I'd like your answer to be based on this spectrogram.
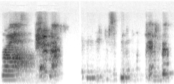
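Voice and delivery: drawn-out high, loud mock yell of pivot, very slow; yelling pivot like the Friends couch scene, played for laughs. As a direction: ham up the sitcom pivot scene, stretching it out. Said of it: "that episode on Friends".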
